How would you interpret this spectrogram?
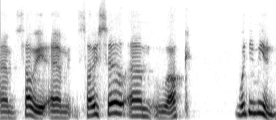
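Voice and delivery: put-on British English accent. Retelling answering a man asking for rock, in an english accent. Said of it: "in my English accent now, in my English accent".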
